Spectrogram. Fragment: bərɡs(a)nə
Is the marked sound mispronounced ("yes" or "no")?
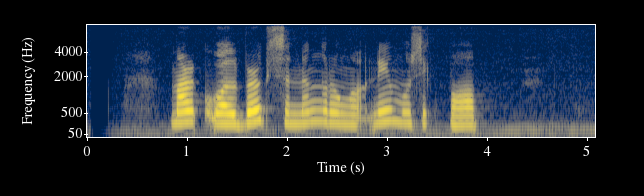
yes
